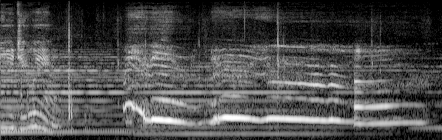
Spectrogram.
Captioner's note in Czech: Více breku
